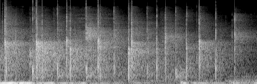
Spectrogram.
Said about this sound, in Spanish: Un aplauso, ¿no? Gracias, gracias.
